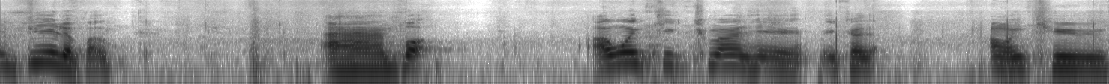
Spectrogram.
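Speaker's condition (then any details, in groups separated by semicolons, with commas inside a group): Mild cerebral palsy; mouth muscles affected, impeded word formation, speech impediment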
